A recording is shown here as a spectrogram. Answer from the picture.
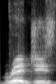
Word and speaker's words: RGGI: growing nicely and that reggie's the rggi that i read about that's correct yes much easier to pronounce reggie think yeah um so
